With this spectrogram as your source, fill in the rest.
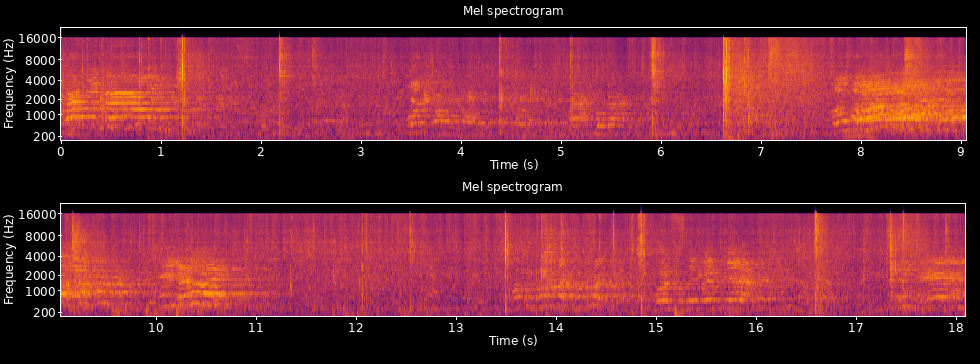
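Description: Young players shout and call out across the rink.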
